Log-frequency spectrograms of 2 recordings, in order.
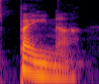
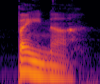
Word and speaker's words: peina: When you're talking about another language, when you're talking about Spanish as an example, when you have a diphthong, and there's really only a few of them, it's not nearly as much of a blending of the vowel sounds. You really hear those vowel sounds distinctly. An example might be the word for comb, like as in he combs his hair or she combs her hair, which is peina, peina.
